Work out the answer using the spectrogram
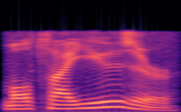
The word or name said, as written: multiuser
